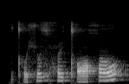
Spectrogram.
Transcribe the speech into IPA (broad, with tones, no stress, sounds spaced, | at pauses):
tʼ ʊ˩ ʃ ʊ˧˥ z ħ y˧ tʼ ɔ˩˧ χ o˧˥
